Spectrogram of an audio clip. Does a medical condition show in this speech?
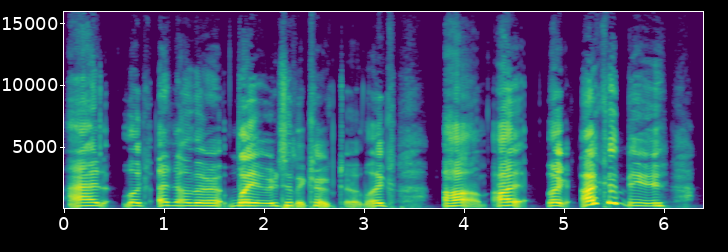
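Yes: cerebral palsy, mild; voice affected.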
